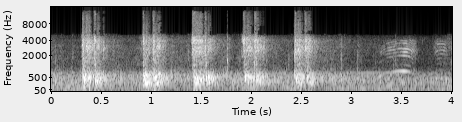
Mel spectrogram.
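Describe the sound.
Machine guns are fired by pirates attacking a tanker after drawing alongside in a speedboat: five short, sharp bursts of rapid gunfire at an even, regular pace, followed by a quieter tail.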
